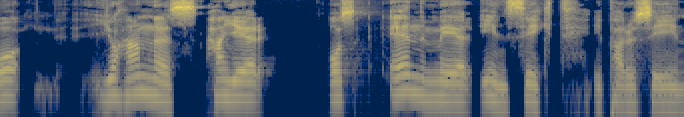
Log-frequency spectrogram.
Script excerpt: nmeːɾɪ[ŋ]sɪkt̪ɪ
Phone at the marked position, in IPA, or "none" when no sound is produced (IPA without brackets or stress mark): n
